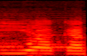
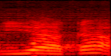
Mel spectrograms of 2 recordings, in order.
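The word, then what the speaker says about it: إِيَّاكَ: Hai apa orang yang tidak tahu Hai membaca iyyaka na'budu wa iyyaka nasta'in dalam kondisi kesalah membacanya biasa ia karena abu tua iyyaka nasta'in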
